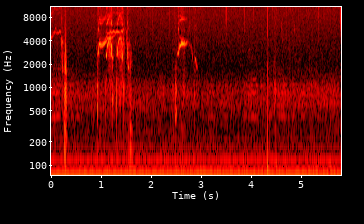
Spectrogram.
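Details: Female osprey at a nest with two chicks in Estonia, calling the male to bring food; short rising whistled calls with a cluster of squealing notes near the start, over steady background noise.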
